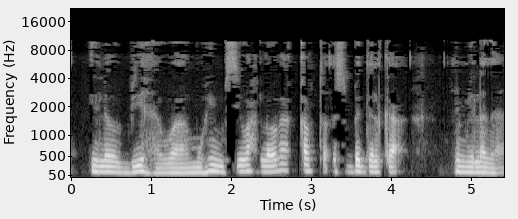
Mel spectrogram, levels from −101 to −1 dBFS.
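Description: Throughout, the speech carries plainly audible AAC compression damage: nothing above 10.2 kHz, dull smeared sibilants with a fizzy warble, likely from AAC-LC at a low bitrate near 32 kbps.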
